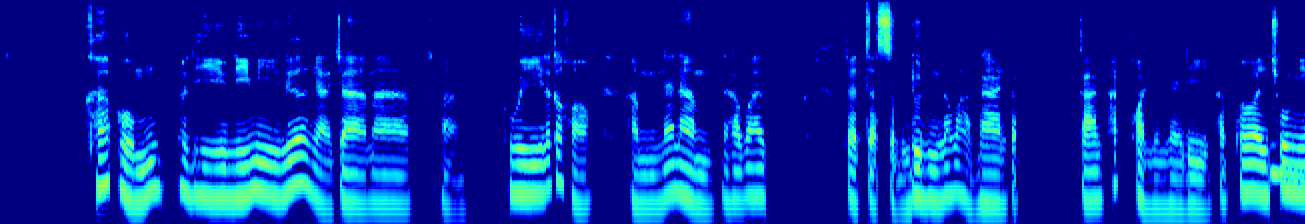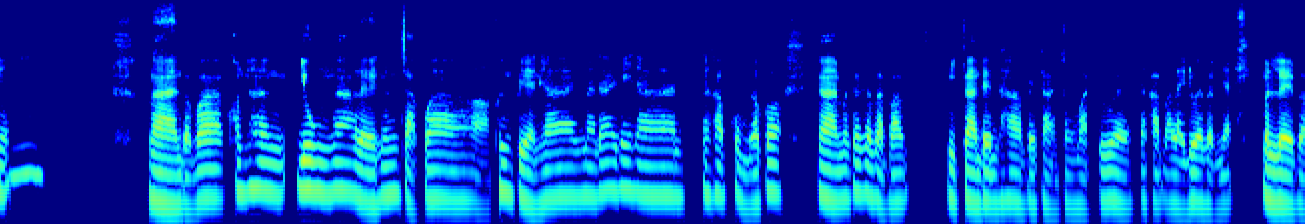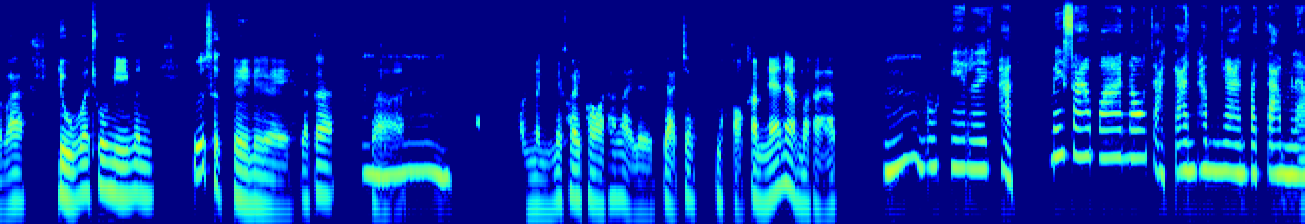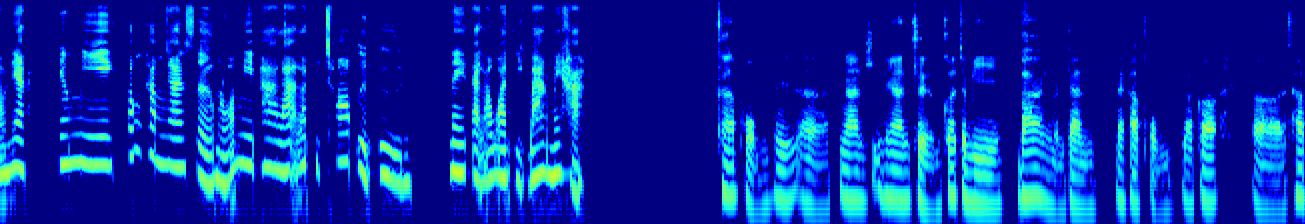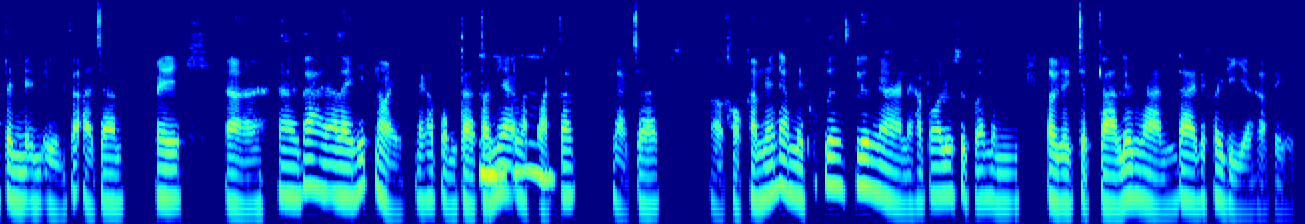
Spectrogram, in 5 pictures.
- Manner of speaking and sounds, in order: tapping; other background noise
- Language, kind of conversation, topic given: Thai, advice, ฉันควรจัดตารางเวลาในแต่ละวันอย่างไรให้สมดุลระหว่างงาน การพักผ่อน และชีวิตส่วนตัว?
